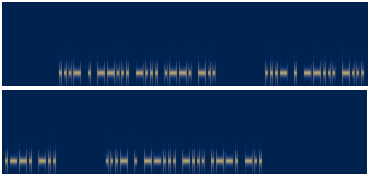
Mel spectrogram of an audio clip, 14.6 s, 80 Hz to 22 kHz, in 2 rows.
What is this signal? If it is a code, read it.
Morse code, heard as a keyed tone, about 25 wpm, 700 Hz. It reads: VE7BPD VE7BPD VE7BPD
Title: DXCC-100 Call Signs - 6 Characters - Repeated 3x - 25wpm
